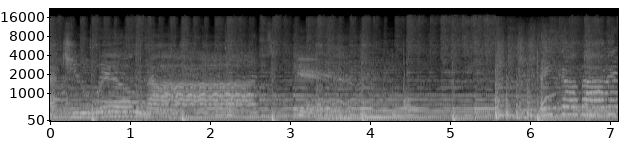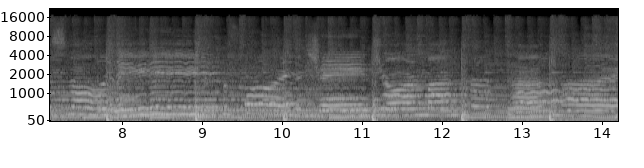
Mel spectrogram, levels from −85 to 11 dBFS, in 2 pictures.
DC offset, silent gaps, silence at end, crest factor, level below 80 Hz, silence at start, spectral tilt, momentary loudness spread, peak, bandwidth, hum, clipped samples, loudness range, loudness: under 0.1%; none; 0 s; 16 dB; -36 dBFS; 0 s; -6 dB/octave; 4 LU; -6 dBFS; 17.5 kHz; none; under 0.1%; 2 LU; -24 LUFS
